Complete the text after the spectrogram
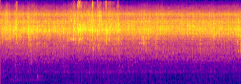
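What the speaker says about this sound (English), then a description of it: "Just rinse in cold water. Get all the cleaner off." Cold tap water running over vintage Singer buttonholer parts to rinse off cleaner, a loud, steady, close gushing hiss from a faucet with no pauses and no talk.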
